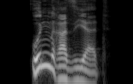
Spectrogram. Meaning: unshaven
- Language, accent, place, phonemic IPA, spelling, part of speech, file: German, Germany, Berlin, /ˈʊnʁaˌziːɐ̯t/, unrasiert, adjective, De-unrasiert.ogg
